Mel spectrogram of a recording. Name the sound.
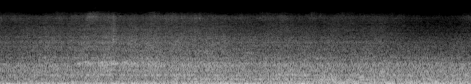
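train running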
